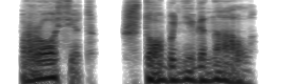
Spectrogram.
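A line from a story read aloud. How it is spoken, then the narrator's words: Growling. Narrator (Russian): рычащим тоном ответил Ленс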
